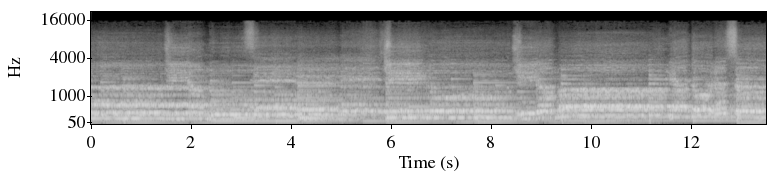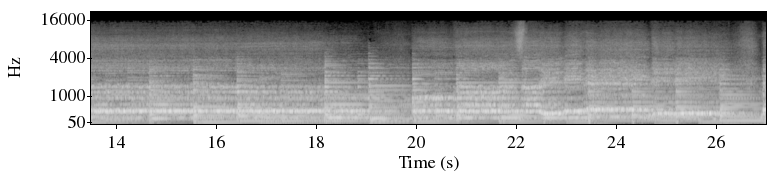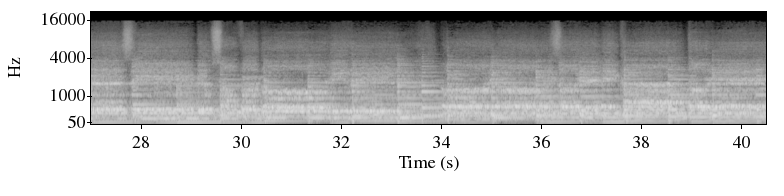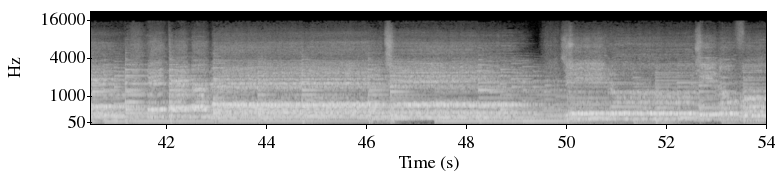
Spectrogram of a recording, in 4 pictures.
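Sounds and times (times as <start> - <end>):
choir singing a hymn: 0.0 - 54.0.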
